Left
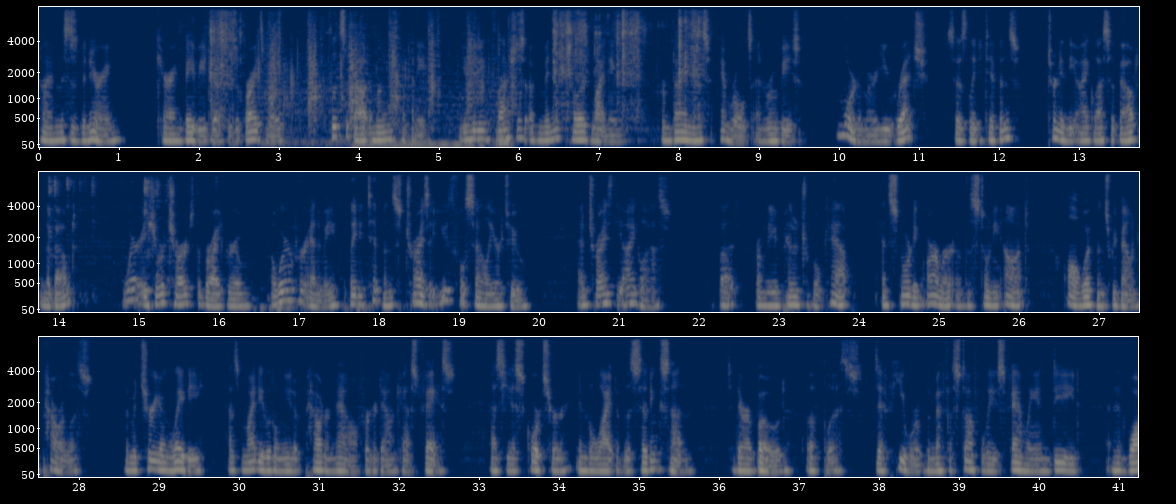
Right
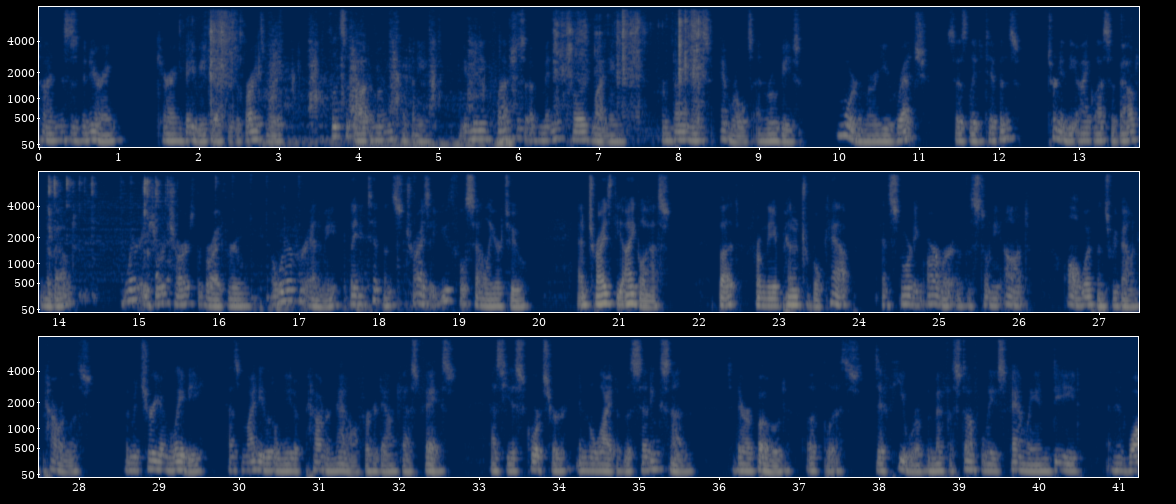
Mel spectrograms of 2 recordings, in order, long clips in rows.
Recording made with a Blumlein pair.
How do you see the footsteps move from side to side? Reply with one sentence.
You can hear the footsteps go left and come back.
